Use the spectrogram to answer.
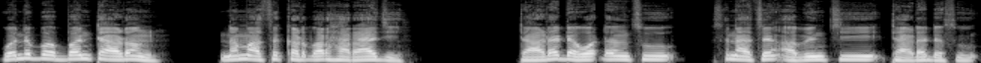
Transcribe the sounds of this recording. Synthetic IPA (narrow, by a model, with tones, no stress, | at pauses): wɐ˦ni˦bɐ˨bːɐ˦ntaː˨ɽɔ˦n | na˦maː˨suː˦kɐ˨ɽɓɐ˦rɦa˨ɾaː˦d͡ʒiː˨ | taː˨ɽe˦da˨wɐ˦ɗɐ˦nsu˦ | sʊ˦naː˨t͡ʃɪ˦ŋʔa˨bɪ˦nt͡ʃi˦taː˨ɽe˦da˨su˦ʔ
